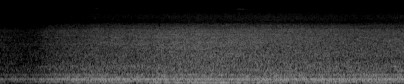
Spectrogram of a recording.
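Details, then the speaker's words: Philips HD9643 3.2-litre air fryer after repair of a food-burning fault, timer counting down mid-bake: steady, even fan whir with a faint constant hum, no scraping or wobble; fan motor running normally. "m ngược nè sắc màu tóc thứ quá trình nướng rồi quạt quay vẫn rất là máy nha"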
